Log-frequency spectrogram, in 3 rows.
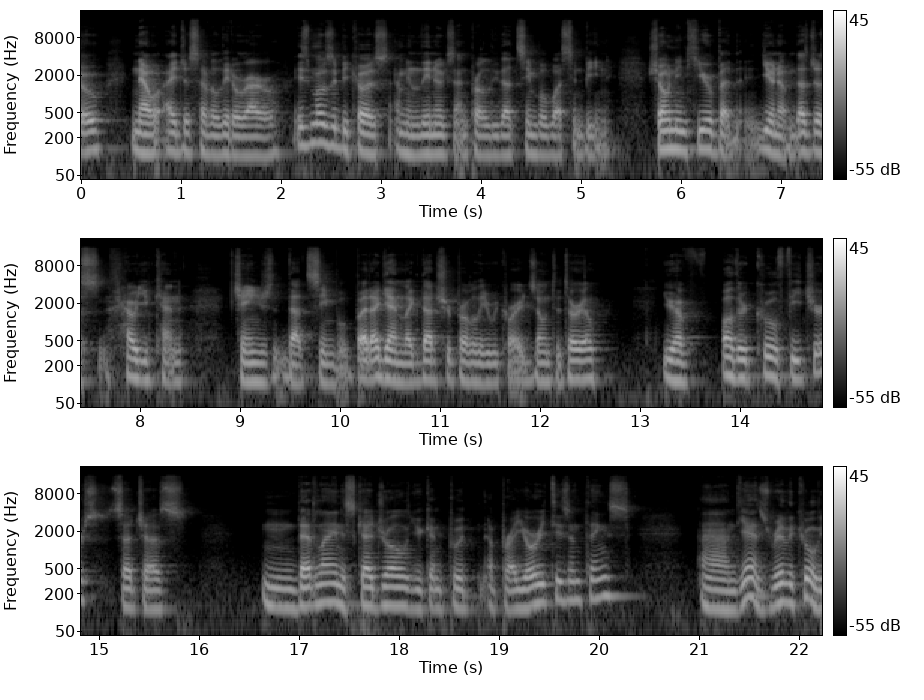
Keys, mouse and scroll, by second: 3.4 scroll up 2, 4.8 scroll down 2, 12.8 e, 13.5 BackSpace, 14.3 Return, 15.0 /, 15.7-16.0 scroll down 2, 17.4 scroll down 2, 18.3-19.1 scroll down 4, 19.3 scroll down 2, 19.7-20.0 scroll up 2, 20.6-21.3 scroll down 4, 21.8 scroll down 2.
